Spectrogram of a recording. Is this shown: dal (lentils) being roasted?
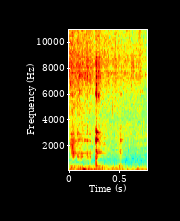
yes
